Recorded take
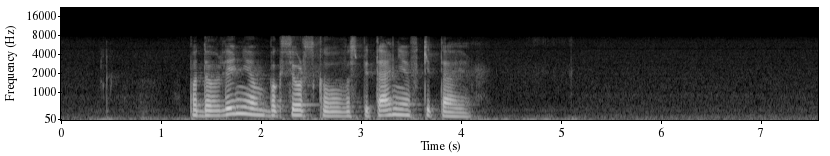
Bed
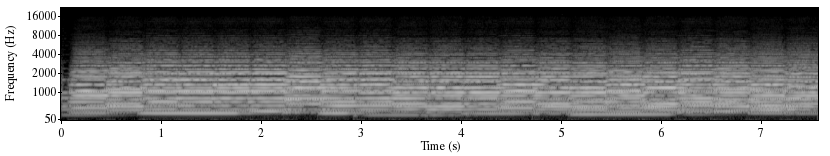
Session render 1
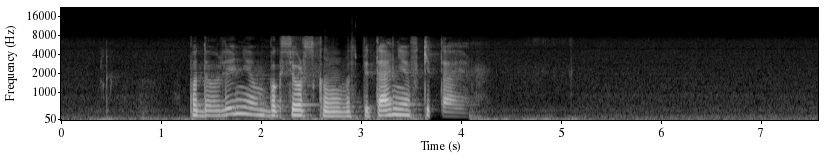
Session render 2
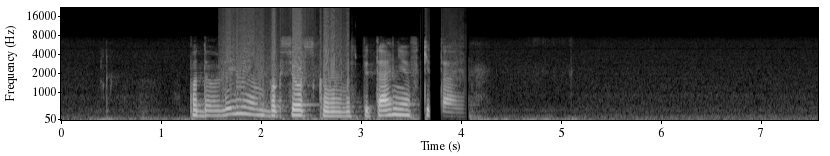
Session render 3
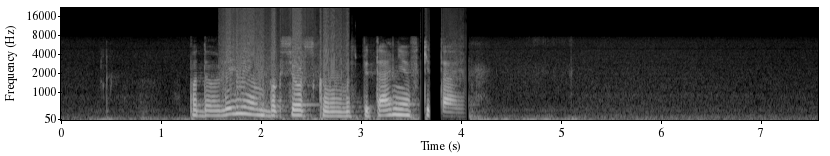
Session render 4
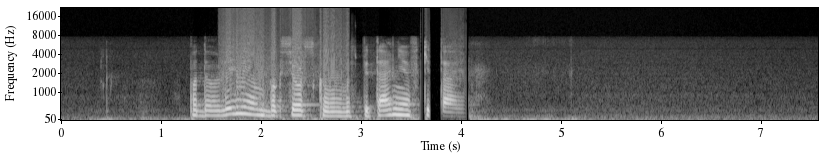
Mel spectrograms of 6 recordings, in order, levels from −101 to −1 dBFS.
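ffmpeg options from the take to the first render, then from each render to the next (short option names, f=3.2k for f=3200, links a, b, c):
-filter_complex "[0:a]asettb=1/sr,asplit=3[a][b][c];[a]atrim=end=1.384[d];[b]atrim=start=1.38:end=2,asetpts=PTS-STARTPTS,afade=t=in:d=0.004:c=qsin,afade=t=out:st=0.616:d=0.004:c=qsin,acompressor=threshold=-31dB:ratio=3:attack=3.2:release=140:knee=1:detection=peak[e];[c]atrim=start=1.996[f];[d][e]acrossfade=d=0.004:c1=hsin:c2=qsin[g];[g][f]acrossfade=d=0.004:c1=qsin:c2=hsin,asettb=1/sr,asplit=3[h][i][j];[h]atrim=end=2.614[k];[i]atrim=start=2.61:end=3.02,asetpts=PTS-STARTPTS,afade=t=in:d=0.004:c=qsin,afade=t=out:st=0.406:d=0.004:c=qsin,adynamicsmooth=sensitivity=6.5:basefreq=1.3k[l];[j]atrim=start=3.016[m];[k][l]acrossfade=d=0.004:c1=hsin:c2=qsin[n];[n][m]acrossfade=d=0.004:c1=qsin:c2=hsin,asplit=3[o][p][q];[o]afade=t=out:st=3.67:d=0.02[r];[p]highpass=900,afade=t=in:st=3.67:d=0.02,afade=t=out:st=4.08:d=0.02[s];[q]afade=t=in:st=4.08:d=0.02[t];[r][s][t]amix=inputs=3:normalize=0"
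-filter_complex "[0:a]asplit=3[a][b][c];[a]afade=t=out:st=1.57:d=0.02[d];[b]acrusher=bits=2:mode=log:mix=0:aa=0.000001,afade=t=in:st=1.57:d=0.02,afade=t=out:st=2.87:d=0.02[e];[c]afade=t=in:st=2.87:d=0.02[f];[d][e][f]amix=inputs=3:normalize=0,asettb=1/sr,asplit=3[g][h][i];[g]atrim=end=3.584[j];[h]atrim=start=3.58:end=4.08,asetpts=PTS-STARTPTS,afade=t=in:d=0.004:c=qsin,afade=t=out:st=0.496:d=0.004:c=qsin,aeval=exprs='val(0)*gte(abs(val(0)),0.00398)':c=same[k];[i]atrim=start=4.076[l];[j][k]acrossfade=d=0.004:c1=hsin:c2=qsin[m];[m][l]acrossfade=d=0.004:c1=qsin:c2=hsin"
-af "dynaudnorm=f=480:g=7:m=3dB,alimiter=limit=-20dB:level=0:latency=1:release=164"
-af "volume=12dB"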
